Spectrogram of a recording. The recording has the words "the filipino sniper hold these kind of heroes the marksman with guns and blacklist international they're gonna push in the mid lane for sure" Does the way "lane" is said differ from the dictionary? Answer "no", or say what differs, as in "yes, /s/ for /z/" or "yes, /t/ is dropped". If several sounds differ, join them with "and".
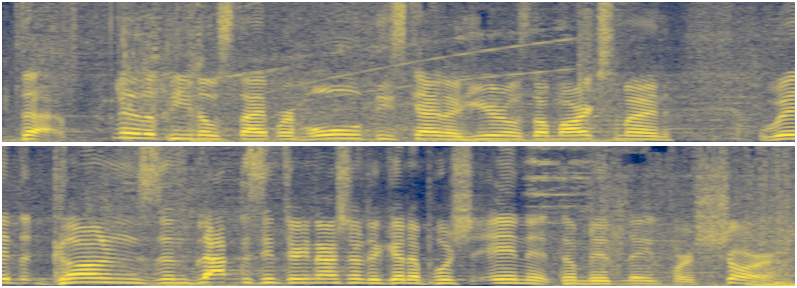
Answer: no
